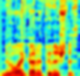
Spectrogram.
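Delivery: high, loud whiny protest; mock protest. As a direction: cry out like a kid pulled away from his toys. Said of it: "I'd be like".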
